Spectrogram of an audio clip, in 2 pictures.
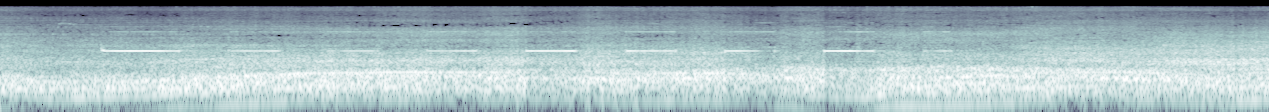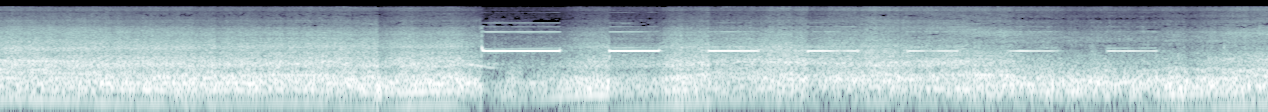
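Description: A loader's reverse alarm beeps in a steady rhythm.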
